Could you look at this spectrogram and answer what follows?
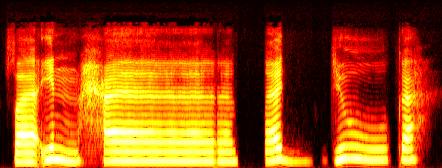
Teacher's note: tapi ha-nya dulu enam harakat baru masuk ke jimnya ditekan karena bertasydid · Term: mad lazim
